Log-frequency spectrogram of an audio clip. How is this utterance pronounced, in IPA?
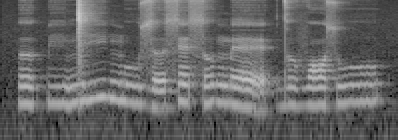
əː k͡p iː ŋ͡ǀ iː ŋ͡m uː z ə s ɛ s ɤ ŋ͡m ɛː | d ɤ v ɔ s uː

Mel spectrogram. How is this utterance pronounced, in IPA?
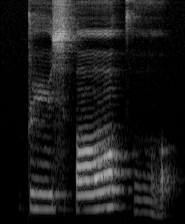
ʈ yː s ʔ ɔː t̪ʰ ɔ̤

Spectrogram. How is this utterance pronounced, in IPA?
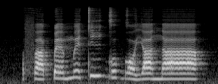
f a˨ k͡p ɛ˧ m e˧ t iː˦ ɡ o˧ ɡ ɔ˦˨ j a˦ n aː˦

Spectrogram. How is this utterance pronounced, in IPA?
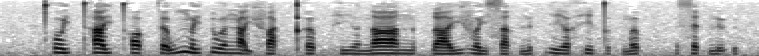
t̪ʰ o˧ j t̪ʰ a˧ j t̪ʰ ɔ˨˩ t̚ s ə̰˧˥ w ŋ ə˨˦ j ɗ u˧ ə̯ ŋ a̰˧˨ j f a˨˩ k̚ t̪ʰ əː˨˩ p̚ h i̤˨˩ ə̯ n aː˧ n ə˨˩ p̚ ɗ aː˨˦ j v ə˧˩ j s a˨˩ t̚ n ɨ˦˥ t̚ v i˨˦ ə̯ h i˧ t̪ ə˨˩ t̚ m ə˦˥ p̚ | s ɛ˨˩ t̚ n ɨ̰˧˨ ʔ

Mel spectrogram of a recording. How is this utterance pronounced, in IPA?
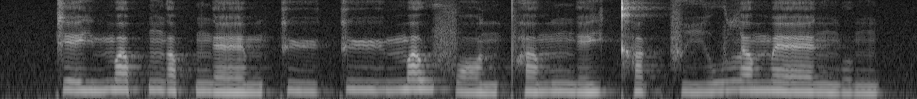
k e˧ j m ɐ˥ p̚ ŋ ɐ˧ p̚ ŋ ɛː˨˩ m k yː˨˩ k yː˧ m ɐ˥ w f ɔː˨˩ n pʰ ɐ˨˧ m ŋ e˨˧ j kʰ ɐ˧ k̚ f iː˨˥ w l ɐ˥ m ɛː˧ ŋ ʊ˨ ŋ

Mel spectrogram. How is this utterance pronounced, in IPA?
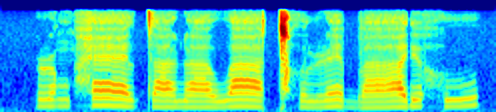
ɭ ɔ ŋ h æː l t aː ɳ aː w aː ǀʰ ʊ l ɭ ɛ b aː ɾʲ ɔ h u

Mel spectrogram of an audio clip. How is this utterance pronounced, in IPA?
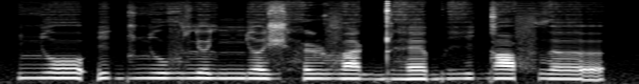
ʎ o ʔ i ɡ ʎ u v lʲ o lʲ ɲ əː ʒ h ə ɭ v a ɡ ɖʱ ɛ bʱ i ɡ ɑ f ð əː

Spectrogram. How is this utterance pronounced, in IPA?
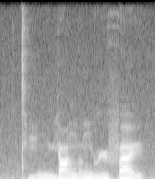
t̪ʰ i˨˩ ŋ m j ɑ˥˧ ŋ ɤ˥˧ ŋ ɻ ɻ̩˥˧ f a˥˩ ɪ̯

